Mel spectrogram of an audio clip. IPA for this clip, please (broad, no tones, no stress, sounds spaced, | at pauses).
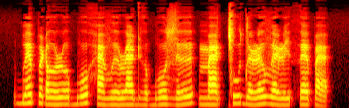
b ɛ p ə ɽ ɤ ɹ ɤ b o h æ v ɘ ɹ æ ɖʱ ə b o z ɘ | m æ ǀ u d ɤ ɭ ə v ɛ ɭ i θ ɛ p æ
